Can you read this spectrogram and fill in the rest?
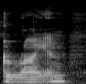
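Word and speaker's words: Gorion: I've been told that it's pronounced Gorian. Abdel Adrian is a 5-mana 4/4.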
